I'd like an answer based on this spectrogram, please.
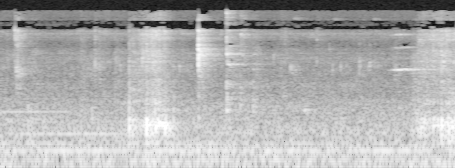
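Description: Spoon and fork scraping and clinking on a plate during a meal, with a short scrape and then two sharp clinks about two seconds in, and another scrape near the end.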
